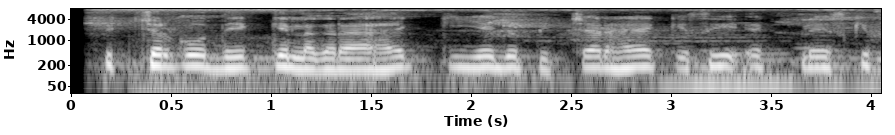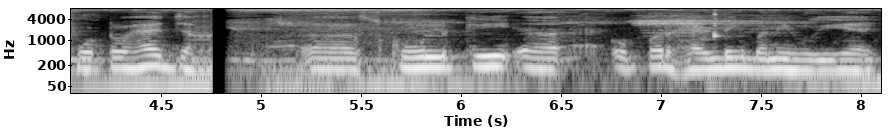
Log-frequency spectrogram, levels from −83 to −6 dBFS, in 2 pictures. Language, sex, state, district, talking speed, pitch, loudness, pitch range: Hindi, male, Chandigarh, Chandigarh, 205 wpm, 165 Hz, -19 LUFS, 150-175 Hz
